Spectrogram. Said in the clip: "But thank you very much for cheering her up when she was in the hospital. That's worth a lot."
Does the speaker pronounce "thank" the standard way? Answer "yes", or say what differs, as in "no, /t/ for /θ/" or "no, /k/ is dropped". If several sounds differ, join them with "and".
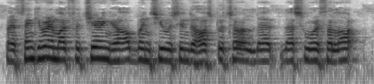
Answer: yes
